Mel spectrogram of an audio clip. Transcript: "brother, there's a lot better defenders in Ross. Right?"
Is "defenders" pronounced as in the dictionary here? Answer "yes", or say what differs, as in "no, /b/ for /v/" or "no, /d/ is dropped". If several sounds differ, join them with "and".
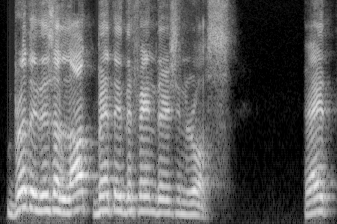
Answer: no, /s/ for /z/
